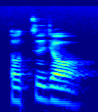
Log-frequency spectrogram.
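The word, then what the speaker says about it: 突如: Hay là từ totsujo đột ngột, đột nhiên này, giống từ totsuzen. Đấy. Totsujo. Đọc là nhiều, ví dụ.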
